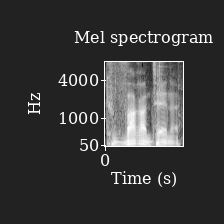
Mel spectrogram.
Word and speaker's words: Quarantäne: Wie spricht man das Wort Quarantäne korrekt aus? Ich war bislang der Meinung, dass man es vorne wie Quelle, also Qu ausspricht. Quarantäne. Aber die meisten Leute sagen Quarantäne so, Antwort.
